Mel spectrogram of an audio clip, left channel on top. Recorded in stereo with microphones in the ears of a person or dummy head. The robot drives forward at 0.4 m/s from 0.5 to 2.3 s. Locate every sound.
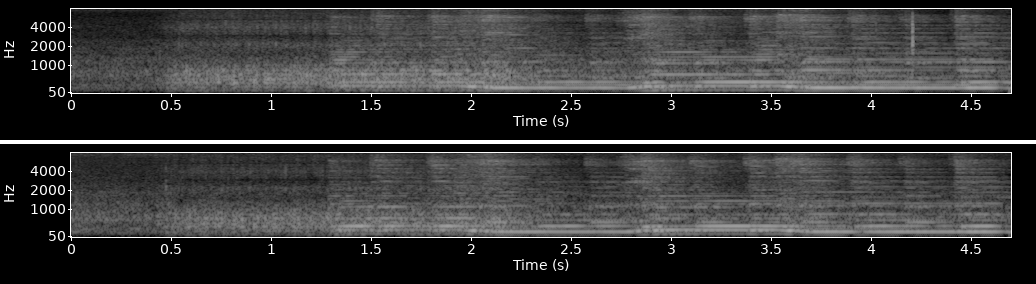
1.3 s a guitar: 45° right (ahead or behind), 1.8 m; by 4.6 s 35° right (ahead or behind), 2 m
